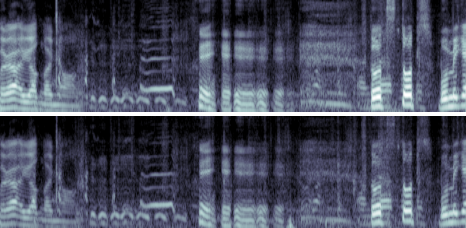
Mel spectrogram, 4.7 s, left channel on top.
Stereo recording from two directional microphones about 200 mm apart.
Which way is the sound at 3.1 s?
50° left (ahead or behind).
